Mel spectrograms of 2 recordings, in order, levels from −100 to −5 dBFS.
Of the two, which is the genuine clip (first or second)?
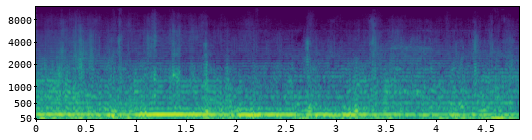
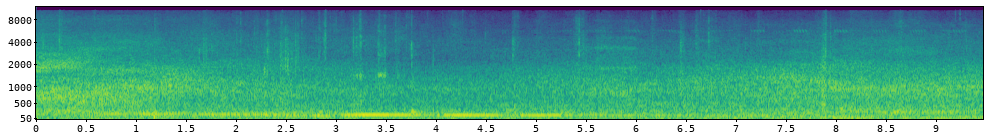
second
